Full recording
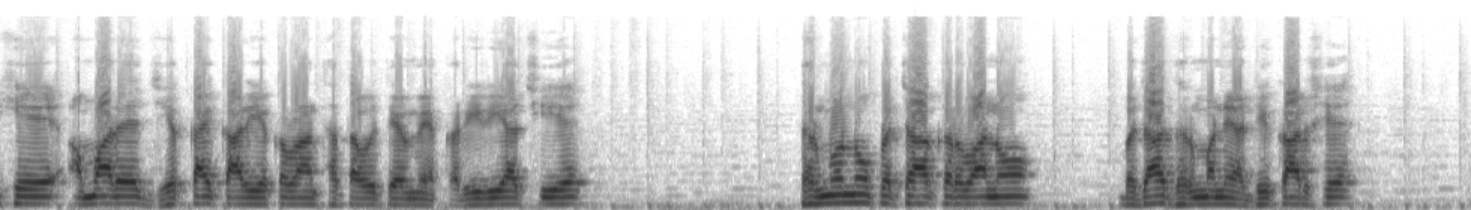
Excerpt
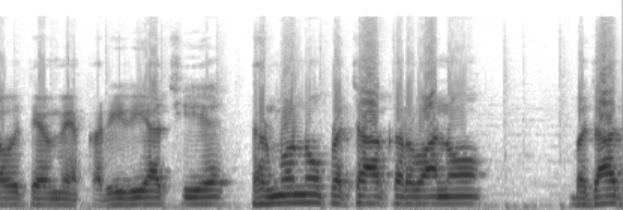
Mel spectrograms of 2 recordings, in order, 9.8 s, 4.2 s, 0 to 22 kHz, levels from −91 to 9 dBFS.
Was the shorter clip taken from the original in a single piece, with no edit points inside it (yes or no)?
no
